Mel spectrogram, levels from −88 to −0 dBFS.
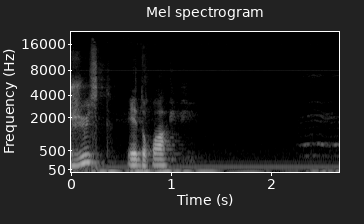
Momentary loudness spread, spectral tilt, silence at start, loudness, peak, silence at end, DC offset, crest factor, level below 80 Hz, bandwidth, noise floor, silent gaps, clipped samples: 11 LU; -6 dB/octave; 0 s; -37 LUFS; -18 dBFS; 0 s; under 0.1%; 20 dB; -66 dBFS; 19 kHz; -62 dBFS; none; under 0.1%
